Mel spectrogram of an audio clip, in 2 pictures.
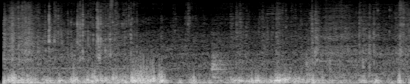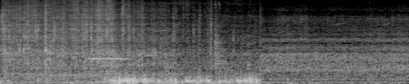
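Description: Landfill heavy equipment, a steel-wheeled trash compactor and a tipping garbage truck, running with a loud, uneven rumble and scattered knocks. About three-quarters of the way through it drops suddenly to a quieter steady engine hum.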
